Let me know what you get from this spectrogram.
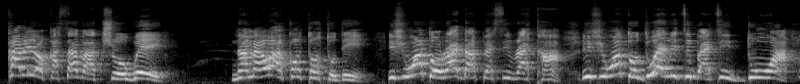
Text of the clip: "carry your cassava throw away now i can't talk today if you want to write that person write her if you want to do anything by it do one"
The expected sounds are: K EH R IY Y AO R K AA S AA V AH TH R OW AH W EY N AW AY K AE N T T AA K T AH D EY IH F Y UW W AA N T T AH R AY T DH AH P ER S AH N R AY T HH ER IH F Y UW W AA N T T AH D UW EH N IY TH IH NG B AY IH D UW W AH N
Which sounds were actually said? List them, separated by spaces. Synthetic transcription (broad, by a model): K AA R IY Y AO K AA S AA V AH T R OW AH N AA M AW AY K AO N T T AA T AH D EY IH F Y UW W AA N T T AH R AY T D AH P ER S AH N R AY T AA IH F Y UW W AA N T T AH D UW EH N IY T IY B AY IH D UW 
